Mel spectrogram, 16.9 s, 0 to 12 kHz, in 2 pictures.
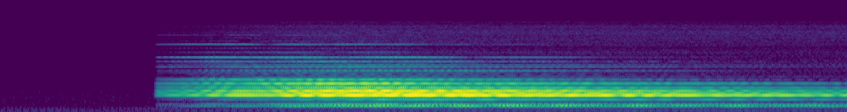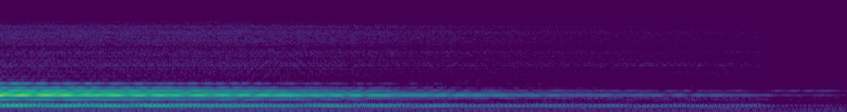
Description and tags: A simple fade in using my volume knob.
Gear used:
Vox Tonelab SE, Ibanez UV777 packed with Seymour Duncan SH, Tascam DR-05.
